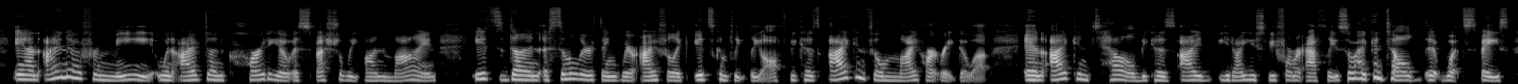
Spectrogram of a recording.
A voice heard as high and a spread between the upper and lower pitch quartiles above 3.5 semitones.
No: high, 200 Hz; average, 3.0 semitones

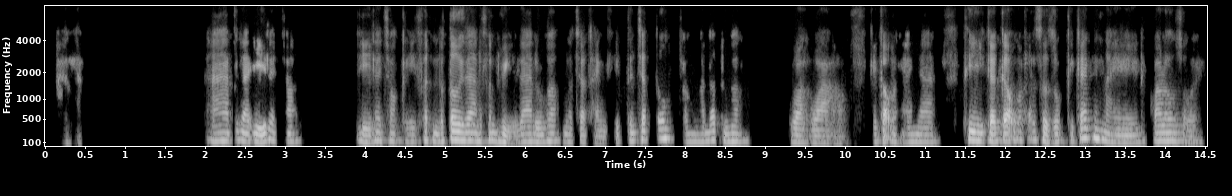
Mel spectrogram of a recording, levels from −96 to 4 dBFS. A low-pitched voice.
Yes: low, 120 Hz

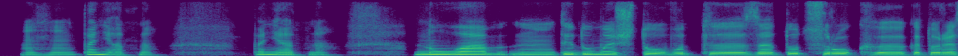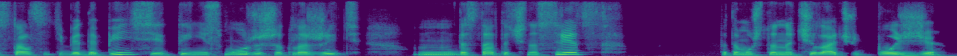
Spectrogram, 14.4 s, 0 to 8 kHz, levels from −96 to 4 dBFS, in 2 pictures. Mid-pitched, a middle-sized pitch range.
Yes: medium, 175 Hz; average, 3.0 semitones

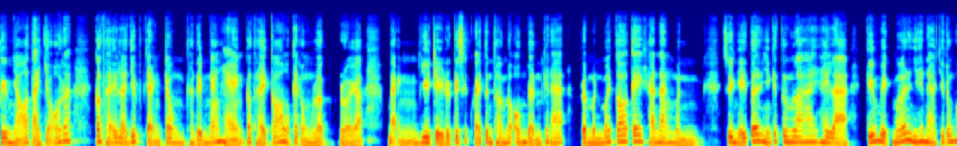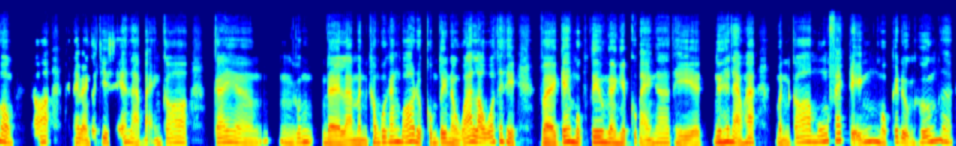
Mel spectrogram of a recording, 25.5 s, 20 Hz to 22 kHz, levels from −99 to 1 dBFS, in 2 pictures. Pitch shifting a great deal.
No: average, 4.6 semitones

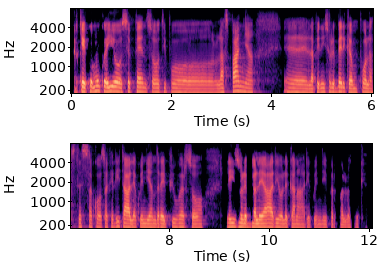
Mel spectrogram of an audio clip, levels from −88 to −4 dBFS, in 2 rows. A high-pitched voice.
No: low, 130 Hz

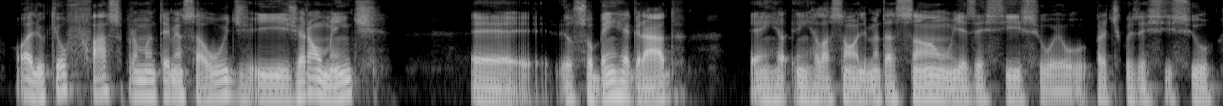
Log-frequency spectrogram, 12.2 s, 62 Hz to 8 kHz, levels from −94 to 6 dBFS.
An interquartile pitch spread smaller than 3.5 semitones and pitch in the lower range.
No: average, 4.2 semitones; very low, 80 Hz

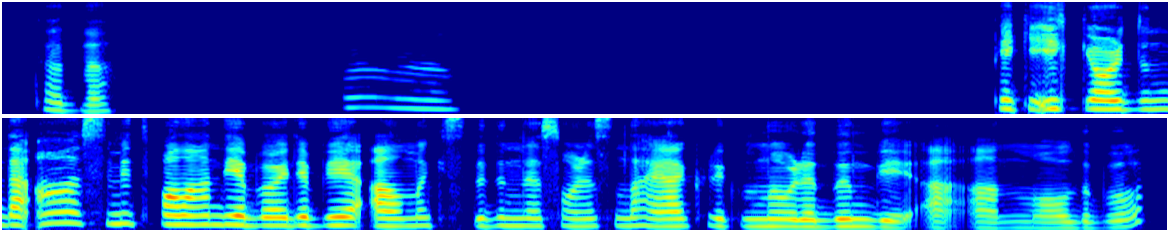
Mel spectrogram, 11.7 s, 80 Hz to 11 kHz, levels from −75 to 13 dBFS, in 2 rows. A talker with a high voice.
Yes: high, 220 Hz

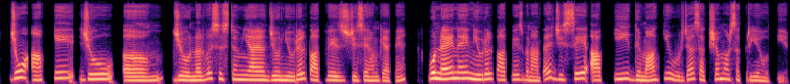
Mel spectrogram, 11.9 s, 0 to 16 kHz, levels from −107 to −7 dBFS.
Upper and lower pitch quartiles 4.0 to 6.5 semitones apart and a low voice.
No: average, 4.4 semitones; high, 190 Hz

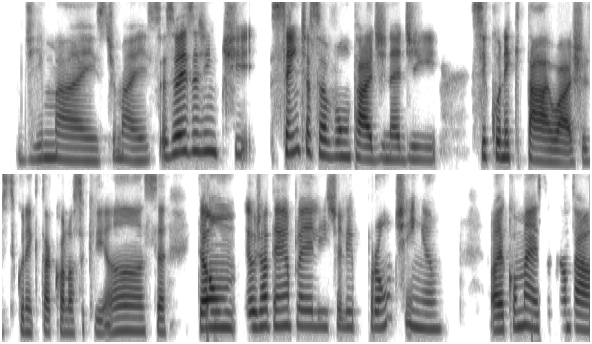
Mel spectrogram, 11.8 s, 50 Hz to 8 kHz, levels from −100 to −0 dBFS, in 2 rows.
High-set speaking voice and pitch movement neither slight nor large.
Yes: high, 210 Hz; average, 5.0 semitones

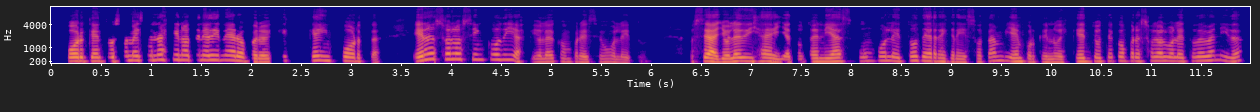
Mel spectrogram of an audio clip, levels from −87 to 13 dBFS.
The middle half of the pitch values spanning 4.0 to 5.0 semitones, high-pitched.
Yes: average, 4.5 semitones; high, 220 Hz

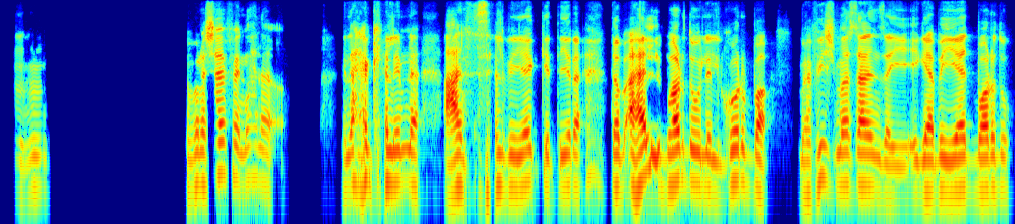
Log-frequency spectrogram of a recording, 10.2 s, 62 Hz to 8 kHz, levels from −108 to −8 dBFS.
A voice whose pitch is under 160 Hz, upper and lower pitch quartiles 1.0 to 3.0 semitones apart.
Yes: medium, 140 Hz; narrow, 2.5 semitones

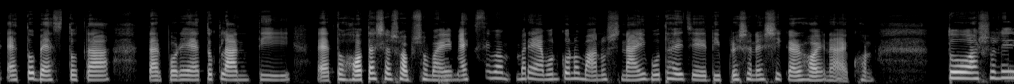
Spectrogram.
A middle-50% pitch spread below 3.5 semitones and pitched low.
No: average, 3.0 semitones; high, 220 Hz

